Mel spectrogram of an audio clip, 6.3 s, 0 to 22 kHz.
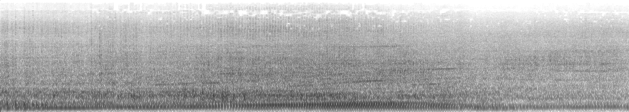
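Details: Polaris 425 four-wheeler, not run in 3 years, after replacing fuel hoses: steady, even single-cylinder putter holding speed, fading as the quad pulls away; normal running.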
